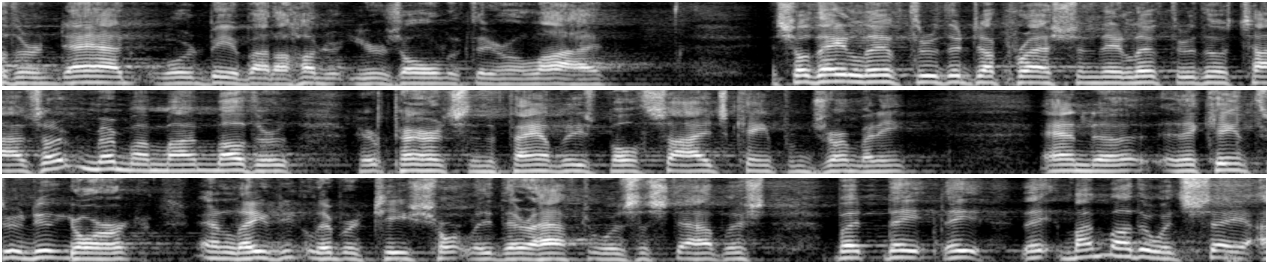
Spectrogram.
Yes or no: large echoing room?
yes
